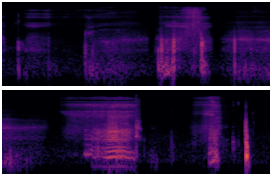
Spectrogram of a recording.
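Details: Man snoring: repeated breathing cycles with rough, fluttering snores, some whistling and snorting, about six breaths in eight seconds.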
